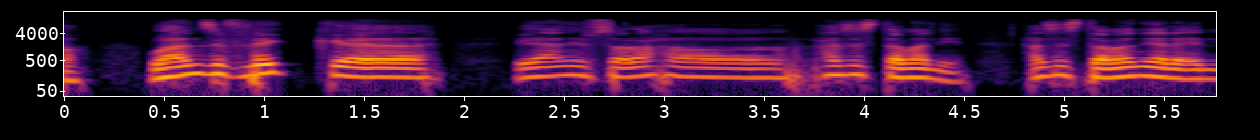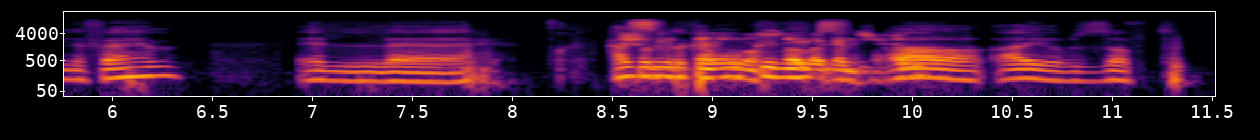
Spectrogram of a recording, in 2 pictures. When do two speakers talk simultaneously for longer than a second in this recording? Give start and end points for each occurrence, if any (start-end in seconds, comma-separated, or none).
8.5-10.1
